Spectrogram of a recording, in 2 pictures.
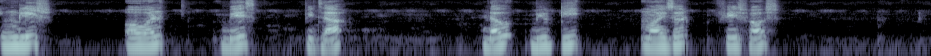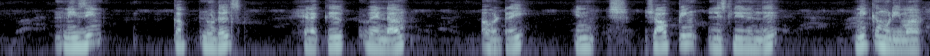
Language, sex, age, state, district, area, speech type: Tamil, male, 18-30, Tamil Nadu, Nagapattinam, rural, read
